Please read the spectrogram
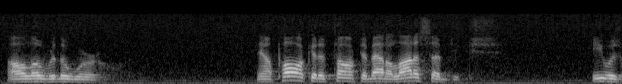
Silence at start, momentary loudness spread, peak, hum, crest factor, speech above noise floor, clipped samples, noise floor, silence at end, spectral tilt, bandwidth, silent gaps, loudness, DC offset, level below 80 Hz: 0.05 s; 22 LU; -4 dBFS; none; 20 dB; 28 dB; under 0.1%; -50 dBFS; 0 s; -6 dB/octave; 11.5 kHz; none; -22 LUFS; under 0.1%; -54 dBFS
